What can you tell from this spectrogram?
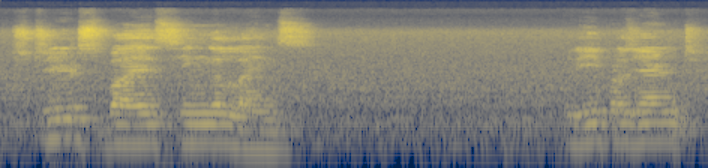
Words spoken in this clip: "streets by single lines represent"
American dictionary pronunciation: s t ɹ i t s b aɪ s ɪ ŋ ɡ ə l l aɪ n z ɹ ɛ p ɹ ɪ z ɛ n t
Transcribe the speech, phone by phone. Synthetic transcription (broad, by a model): s t ɹ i t s b aɪ s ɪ ŋ ɡ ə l l aɪ n s ɹ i p ɹ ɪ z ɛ n t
